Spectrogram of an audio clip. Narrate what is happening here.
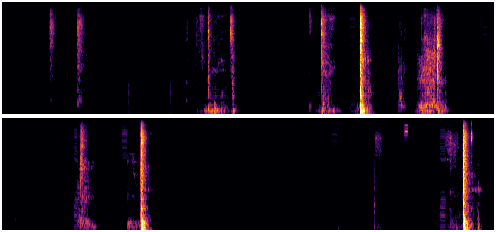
I opened my bedroom drawers to retrieve some underwear and socks.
